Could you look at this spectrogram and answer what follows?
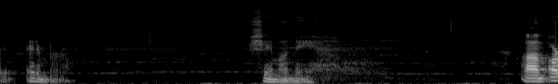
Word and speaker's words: Edinburgh: Edinburgh. That's how you say it. Edinburgh.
